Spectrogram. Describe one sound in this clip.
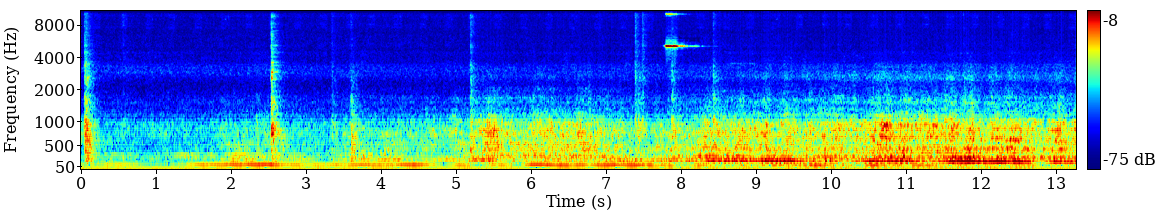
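A small engine idles with a steady low rumble.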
